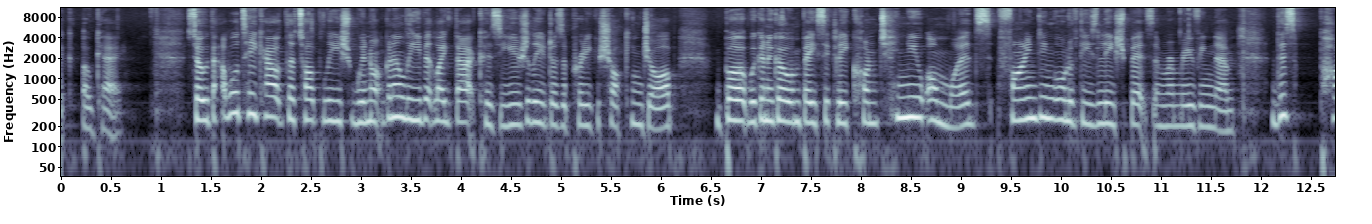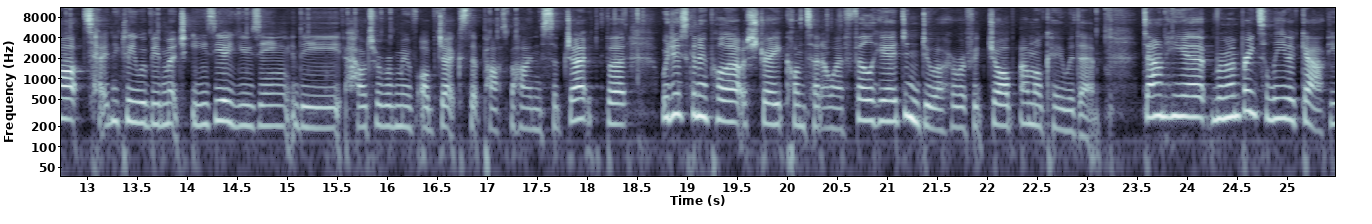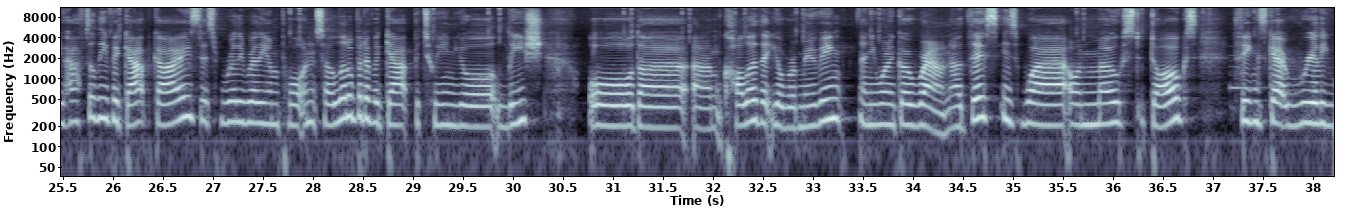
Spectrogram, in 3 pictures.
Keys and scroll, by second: 2.5 super+d, 18.2 shift+BackSpace, 18.4 shift+Return, 19.3 Return, 20.5 super+d.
